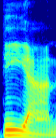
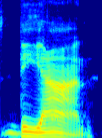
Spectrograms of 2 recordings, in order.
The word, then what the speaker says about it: Dion: It's not Dion. It's Dion. Is the, Okay. the proper pronunciation.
